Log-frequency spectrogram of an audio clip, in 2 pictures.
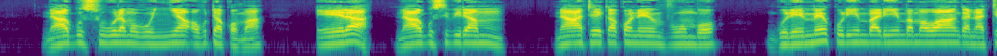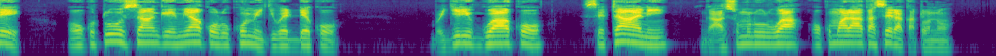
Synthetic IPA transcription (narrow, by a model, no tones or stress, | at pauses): naːɡusuːlamuβuɲːao̞βutako̞ma | e̞ɾa | naːɡusiβiɾamu | naːte̞ːkako̞ne̞ːɱvuːmbo̞ | ɡule̞me̞kuliːmbaliːmbamawaːŋɡanate̞ | okutuːsaŋɡe̞ːmjaːko̞ːlukumiɟiwe̞dːe̞ko̞ | βweɟiɾiɡwaːko̞ | setaːni | ŋɡa̰ːsumululwao̞kumalaːkase̞ːɾaka̰to̞no̞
